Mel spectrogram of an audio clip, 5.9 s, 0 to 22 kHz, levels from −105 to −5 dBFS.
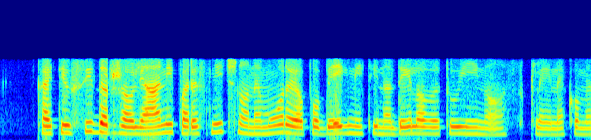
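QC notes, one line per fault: Throughout: G.726 ADPCM. The speech is confined to a telephone band of about 300 Hz to 3.7 kHz, with nothing above 3.8 kHz. A harsh, rasping hiss rises and falls with the speech level, consistent with 24 kbit/s coding. Steady line noise would not follow the speech this way.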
